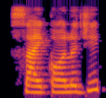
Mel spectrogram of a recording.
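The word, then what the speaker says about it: psychology: साइकोलॉजी P silent है, noun है।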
